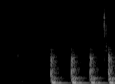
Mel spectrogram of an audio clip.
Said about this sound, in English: That's me knocking on wood.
